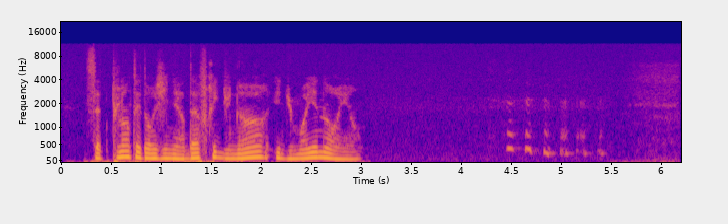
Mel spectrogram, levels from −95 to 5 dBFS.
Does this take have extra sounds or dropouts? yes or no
yes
